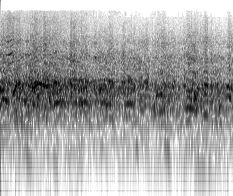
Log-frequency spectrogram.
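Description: A studio audience laughing loudly at a punchline, on an old radio broadcast recording. The laughter broke out all at once just before and holds steady throughout.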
